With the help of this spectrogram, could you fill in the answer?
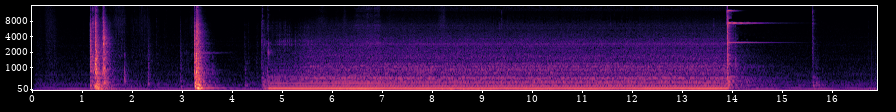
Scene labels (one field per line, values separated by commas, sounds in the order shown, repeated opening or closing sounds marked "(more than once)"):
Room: kitchen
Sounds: microwave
